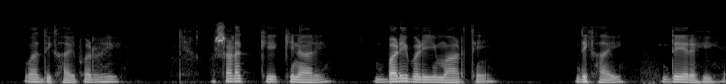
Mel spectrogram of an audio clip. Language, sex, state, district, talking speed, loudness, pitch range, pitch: Hindi, male, Uttar Pradesh, Varanasi, 125 wpm, -26 LUFS, 100-120 Hz, 110 Hz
